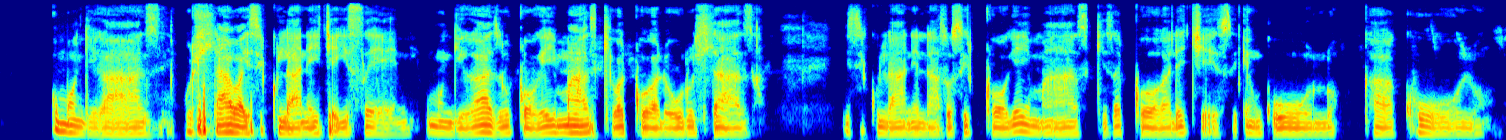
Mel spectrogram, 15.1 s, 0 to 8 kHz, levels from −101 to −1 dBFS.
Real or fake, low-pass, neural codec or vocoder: fake; 7.2 kHz; vocoder, 44.1 kHz, 80 mel bands, Vocos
